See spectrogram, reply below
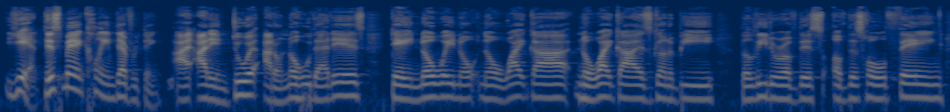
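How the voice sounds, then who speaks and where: A man co-hosting a casual recap chat, speaking in a halting way and repeating phrases as he thinks aloud. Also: medium pitch. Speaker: podcast co-host.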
